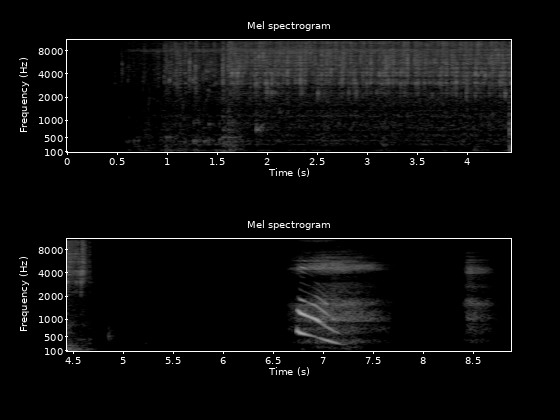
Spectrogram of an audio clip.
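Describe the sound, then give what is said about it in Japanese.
Water runs from an outdoor tap as a skirt is washed under it: a steady rushing stream for about four seconds that stops abruptly, followed by a short falling sigh-like voice and a brief breath. “あそこの水道で洗ってから行くんで。”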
